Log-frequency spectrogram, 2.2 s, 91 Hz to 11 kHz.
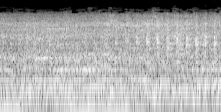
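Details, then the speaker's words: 2013 Mahindra Xylo D2 diesel with DTC P0117 (coolant temperature sensor signal range), check light on and temperature light flashing: engine rumbles unevenly with jerky dips and surges, loses pickup, stumbles and stalls while driving; coolant temperature sensor fault. "तो गाड़ी का pickup खत्म हो जाता है गाड़ी problem होती है तो ये लाइट आई ये लाइट बिलिंग करके चली गई अब गाड़ी में झटका मारना स्टार्ट कर दिया"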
